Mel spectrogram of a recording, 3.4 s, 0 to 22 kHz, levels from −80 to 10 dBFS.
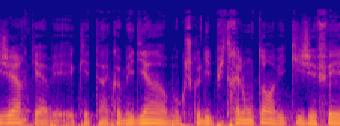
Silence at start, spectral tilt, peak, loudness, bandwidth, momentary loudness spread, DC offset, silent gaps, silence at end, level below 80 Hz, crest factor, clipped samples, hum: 0 s; -7.5 dB/octave; -2 dBFS; -18 LUFS; 14.5 kHz; 8 LU; under 0.1%; none; 0 s; -26 dBFS; 14 dB; under 0.1%; none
